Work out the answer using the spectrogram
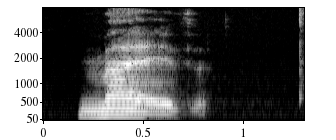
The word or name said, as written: maeve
